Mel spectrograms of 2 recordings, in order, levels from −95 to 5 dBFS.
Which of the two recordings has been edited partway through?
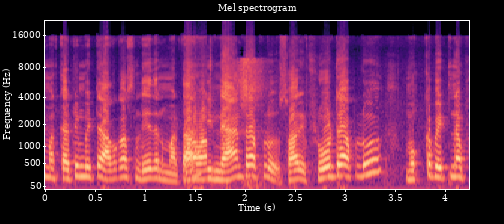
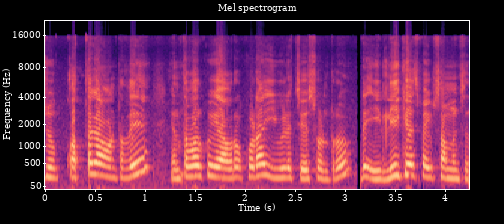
first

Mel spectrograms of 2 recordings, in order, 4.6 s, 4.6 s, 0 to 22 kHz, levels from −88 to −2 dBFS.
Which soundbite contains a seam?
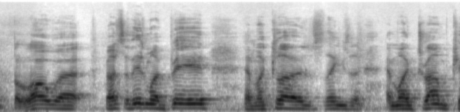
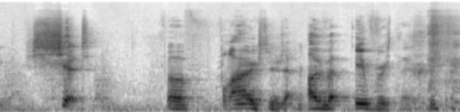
first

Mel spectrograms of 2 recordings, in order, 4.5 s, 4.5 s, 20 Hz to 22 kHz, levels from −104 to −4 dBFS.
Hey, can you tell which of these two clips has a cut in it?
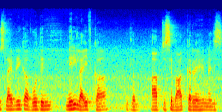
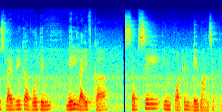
second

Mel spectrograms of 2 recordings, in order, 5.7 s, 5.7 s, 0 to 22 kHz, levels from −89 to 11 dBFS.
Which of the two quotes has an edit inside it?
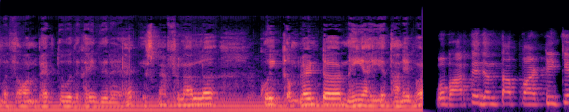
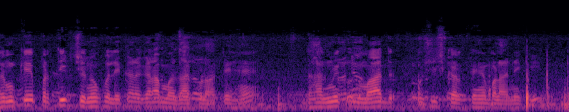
first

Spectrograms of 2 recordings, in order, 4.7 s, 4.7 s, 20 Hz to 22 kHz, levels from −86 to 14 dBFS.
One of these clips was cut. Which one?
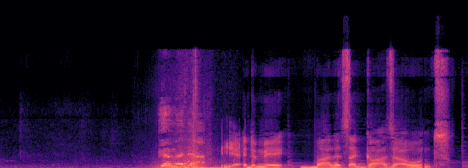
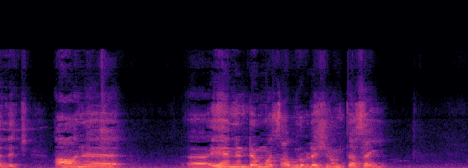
first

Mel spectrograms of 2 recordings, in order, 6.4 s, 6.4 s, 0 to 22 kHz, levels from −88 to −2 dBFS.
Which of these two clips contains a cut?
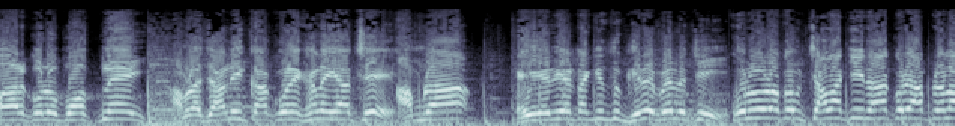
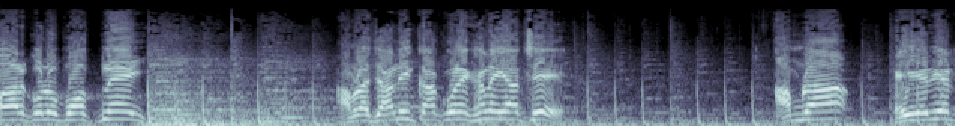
first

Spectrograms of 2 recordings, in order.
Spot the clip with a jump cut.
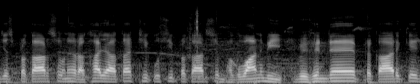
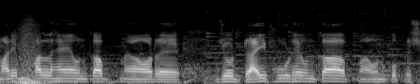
first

